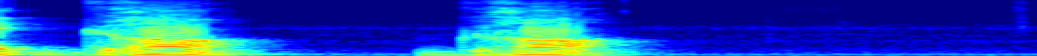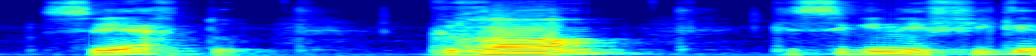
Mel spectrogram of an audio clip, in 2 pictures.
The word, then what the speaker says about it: grand: Então, aqui nós estamos na pronúncia grand. Grand. Tá? Bem aqui na garganta, o R não tem, não tem outra forma. O R é sempre na garganta e a tradução grande.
